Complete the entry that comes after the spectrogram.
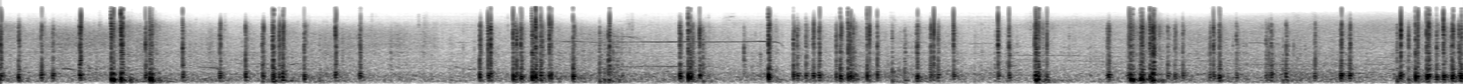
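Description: Aerial fireworks display: a rapid, continuous series of shell bursts and crackling bangs, with a brief quieter spell about four seconds in.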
